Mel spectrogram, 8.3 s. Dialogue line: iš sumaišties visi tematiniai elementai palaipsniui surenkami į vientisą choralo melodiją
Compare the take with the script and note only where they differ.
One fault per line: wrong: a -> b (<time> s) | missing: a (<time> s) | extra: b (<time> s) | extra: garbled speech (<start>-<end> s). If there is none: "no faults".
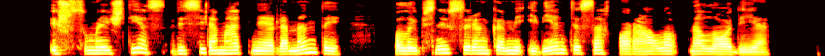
no faults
